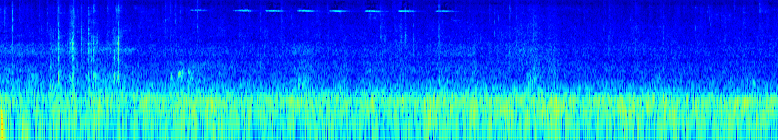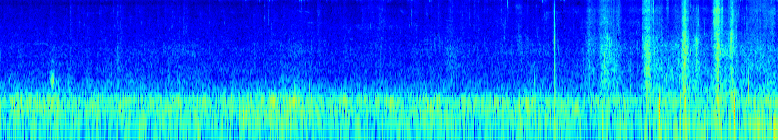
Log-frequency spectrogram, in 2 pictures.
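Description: Quiet outdoor background with a steady low rumble. Between about four and nine seconds a small bird calls a run of about seven short, very high notes. Near the end come hurried footsteps through grass and leaf litter, with rustling and knocks.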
